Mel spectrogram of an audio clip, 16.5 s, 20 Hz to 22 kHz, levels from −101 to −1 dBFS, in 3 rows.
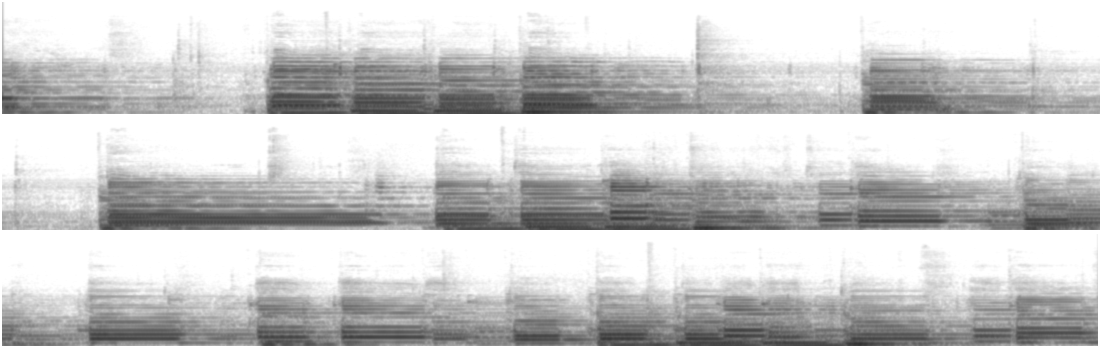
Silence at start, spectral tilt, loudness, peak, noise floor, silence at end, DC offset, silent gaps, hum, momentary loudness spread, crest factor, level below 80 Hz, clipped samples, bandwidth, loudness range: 0 s; -11 dB/octave; -29 LUFS; -10 dBFS; -64 dBFS; 0 s; under 0.1%; none; none; 13 LU; 18 dB; -42 dBFS; under 0.1%; 4.2 kHz; 4 LU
